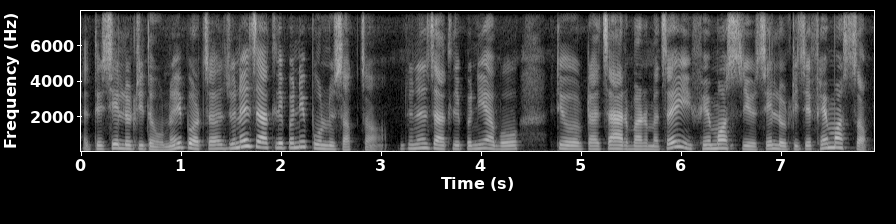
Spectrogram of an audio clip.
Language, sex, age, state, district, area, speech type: Nepali, female, 45-60, West Bengal, Kalimpong, rural, spontaneous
